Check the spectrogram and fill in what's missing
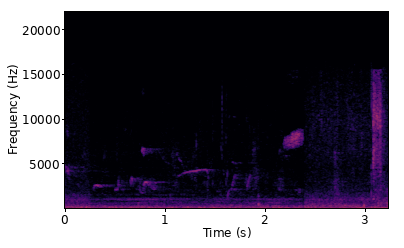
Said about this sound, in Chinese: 我们一直走，最后发现了这个池塘，那边有个大叔在捕鱼，站在这里能听到鸟叫声和流水声，感觉很舒服。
